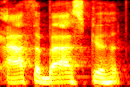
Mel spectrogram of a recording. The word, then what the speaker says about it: Athabasca: That's from a poem he wrote called The Athabasca Trail.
